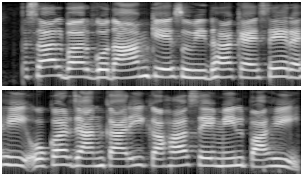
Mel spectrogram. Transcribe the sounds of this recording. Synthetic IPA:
pɐsəlbɐɾɡoːd̪aːmkesʊʋɪd̪ʱakɛːseɾɐɦioːkəɾd͡ʒaːnkaːɾikɐɦasemɪlpaːɦiː

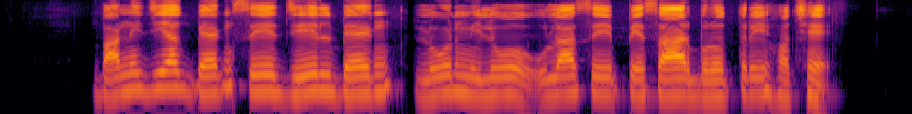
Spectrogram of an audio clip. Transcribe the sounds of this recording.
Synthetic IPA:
banid͡ʑijak̚bɛŋksed͡ʑelbɛŋklonmiloṵlasepesaɾbɾot̪ɾiɦɔt͡ɕʰe

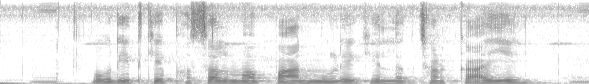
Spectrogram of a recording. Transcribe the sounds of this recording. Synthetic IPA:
uɾit̪kepʰəsəlmepaːnmuɽekeləkt͡ʃʰəɽ̃ka̰e

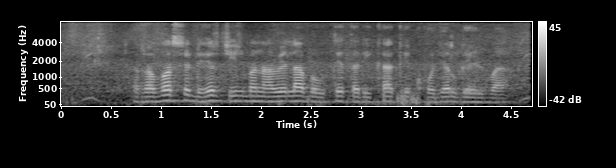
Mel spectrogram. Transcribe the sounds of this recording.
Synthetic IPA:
ɾəbəɾseɖʱeːɾt͡ʃiːd͡ʒbənaːwelabɐɦʊt̪et̪əɾiːkakekʰoːd͡ʒəlɡəebaː

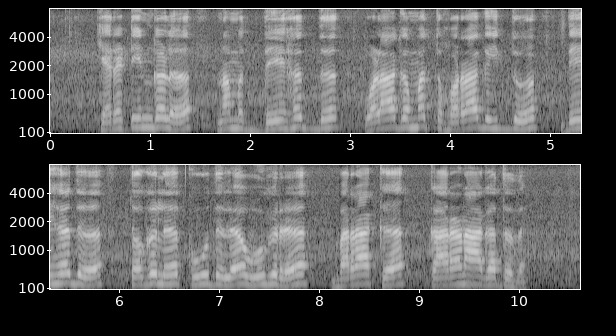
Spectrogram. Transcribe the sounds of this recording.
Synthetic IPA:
kɛɾɐʈinɡɐɭu | nɐmːɐd̪ɛːɦɐd̪ː | ɔɭaːɡɐmɐt̪ːuɦɔɾaːɡɐid̪ːu | d̪ɛːɦɐd̪u | t̪ɔɡɐlɐkuːd̪ɐlɐuɡɐɾɐ | bɐɾaːkɐ | kaːɾɐɳɐaːɡut̪ːɐd̪e

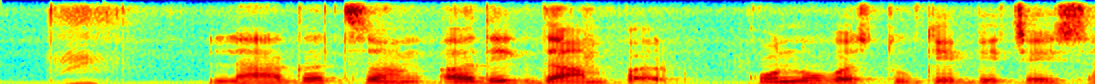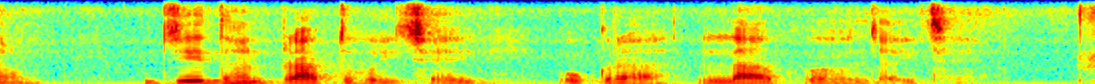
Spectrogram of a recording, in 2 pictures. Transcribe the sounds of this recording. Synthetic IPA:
laɡət̪sə̃ŋɡəd̪ʱikd̪ampə̰ɾ | konoʋəst̪ukebet͡ʃəjsə̰̃ŋ | d͡ʒed̪ʱənpɾap̚t̪ɦojt͡ʃʰɛ̰ | o̰kɾa̰lab̚ʱkəɦəld͡ʒa̰jt͡ʃʰɛ

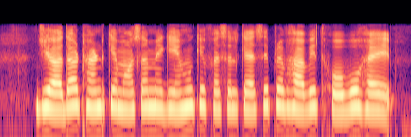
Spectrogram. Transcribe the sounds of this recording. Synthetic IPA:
d͡ʒjaːd̪aʈʰɐ̃ɳɖkemɔːsəmːẽɡeːɦũkefɐsəlkɛːsepɾɐbʱaːʋɪt̪hoːʋoɦɛː

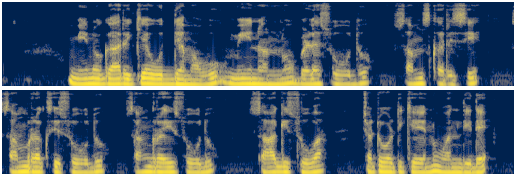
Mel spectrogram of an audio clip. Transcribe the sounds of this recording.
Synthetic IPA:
miːnuɡaːɾikeud̪jɐmɐʋumiːnɐnːubɛɭesuʋud̪u | sɐmskɐɾisi | sɐmɾɐkʂisuʋud̪u | sɐŋɡɾɐɦisuʋud̪u | saːɡisuʋɐ | t͡ʃɐʈuʋɐʈikɛjɐnːuond̪id̪e̞

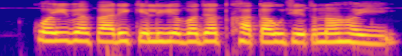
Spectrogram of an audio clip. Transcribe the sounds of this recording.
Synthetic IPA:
koibjɛpaɾikeliebəd͡ʒət̪kʰat̪aut͡ʃit̪nəɦoj

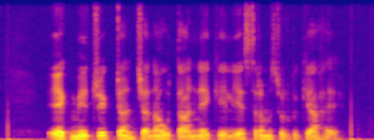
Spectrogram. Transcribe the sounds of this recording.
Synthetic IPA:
eːkmeːʈɾɪk̚ʈɐnt͡ʃɐnaʊt̪aːɾnekeliesɾəmsʊlkkjaːɦɛ̰ː

